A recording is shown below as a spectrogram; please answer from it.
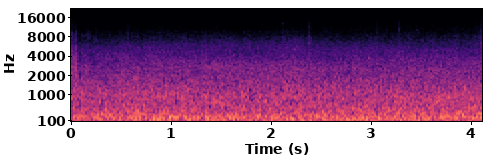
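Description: Strong wind buffeting the microphone: a loud, steady rumbling rush.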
